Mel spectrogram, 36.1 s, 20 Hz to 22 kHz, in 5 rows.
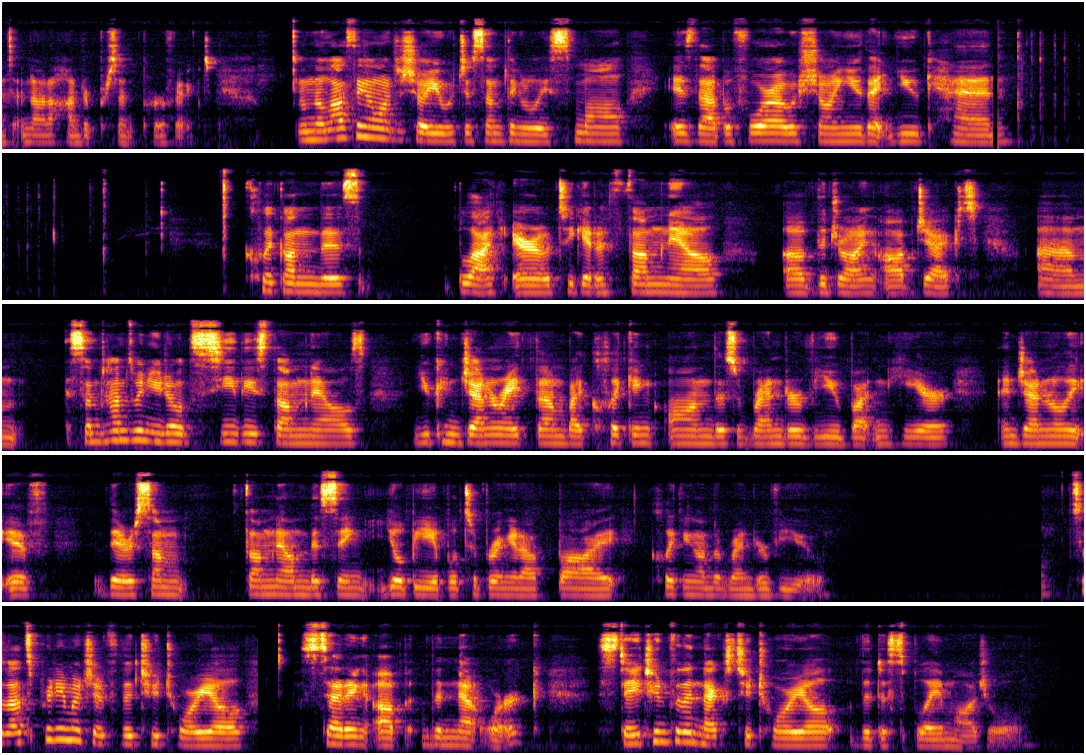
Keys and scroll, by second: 6.8 super+=, 7.8 space.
